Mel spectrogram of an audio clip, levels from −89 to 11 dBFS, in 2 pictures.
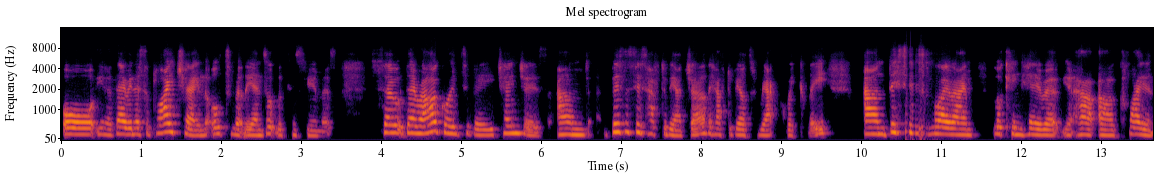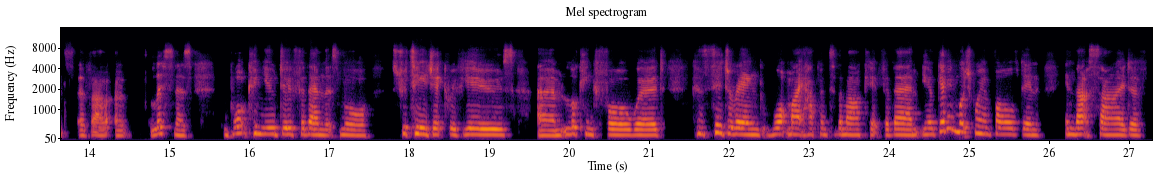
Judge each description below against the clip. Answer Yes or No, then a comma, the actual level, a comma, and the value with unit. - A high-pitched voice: Yes, high, 195 Hz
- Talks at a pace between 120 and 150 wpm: No, average, 185 wpm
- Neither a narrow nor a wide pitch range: Yes, average, 3.0 semitones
